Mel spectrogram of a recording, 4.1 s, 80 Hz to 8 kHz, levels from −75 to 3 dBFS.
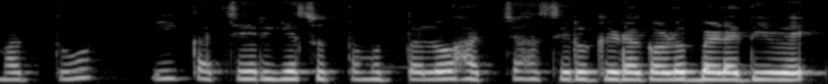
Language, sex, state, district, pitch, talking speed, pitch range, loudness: Kannada, female, Karnataka, Bidar, 255 Hz, 115 wpm, 250-265 Hz, -17 LUFS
